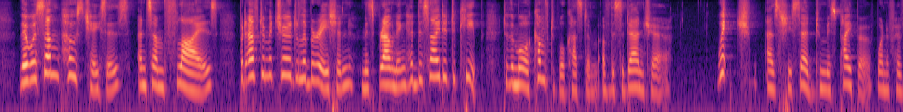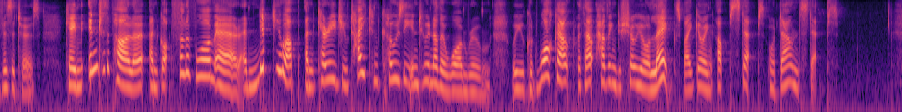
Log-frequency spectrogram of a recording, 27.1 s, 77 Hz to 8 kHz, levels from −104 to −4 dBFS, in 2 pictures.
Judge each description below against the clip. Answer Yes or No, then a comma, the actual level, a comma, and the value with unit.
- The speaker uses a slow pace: No, average, 175 wpm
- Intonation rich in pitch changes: Yes, wide, 6.3 semitones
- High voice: Yes, high, 240 Hz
